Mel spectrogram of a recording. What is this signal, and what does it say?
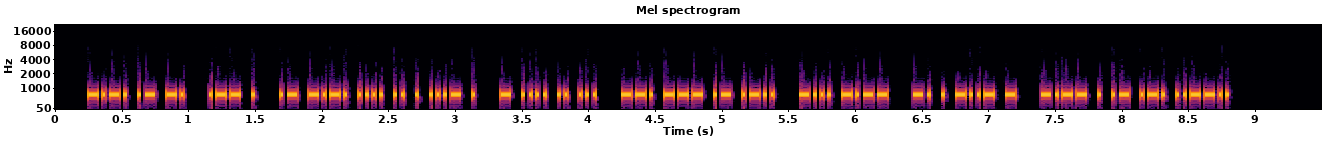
Morse code, heard as a keyed tone, about 46 wpm, 700 Hz. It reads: CAN WE ACHIEVE THIS GOAL BY NEXT YEAR?
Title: Sentences from Top 1000 Words - Review Part 5 - 45wpm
